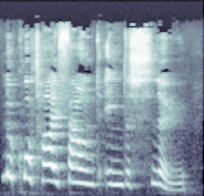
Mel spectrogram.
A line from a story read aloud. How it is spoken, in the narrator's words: cried Fox, bursting in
